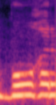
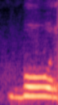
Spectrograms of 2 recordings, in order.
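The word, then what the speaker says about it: Bohr: अब जब इसका हिंदी एक्सप्लेनेशन वीडियो देखोगे यूट्यूब पे तो वहाँ पर आपको बोहर मॉडल या बोहर, नील्स बोहर मिलेगा, पर बेटा वो प्रोनाउंसिएशन करेक्ट नील्स बोर है ना।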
